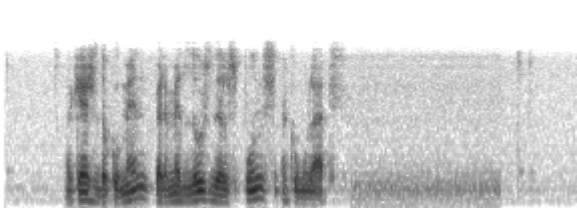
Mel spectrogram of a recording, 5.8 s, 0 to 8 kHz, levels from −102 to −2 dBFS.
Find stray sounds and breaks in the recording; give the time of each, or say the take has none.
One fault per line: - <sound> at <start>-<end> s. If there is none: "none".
none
